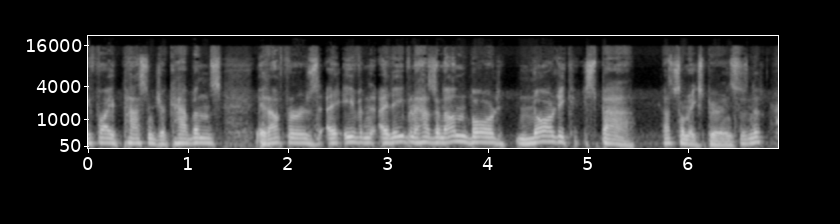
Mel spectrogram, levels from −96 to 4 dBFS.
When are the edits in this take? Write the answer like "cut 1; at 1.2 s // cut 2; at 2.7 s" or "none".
none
